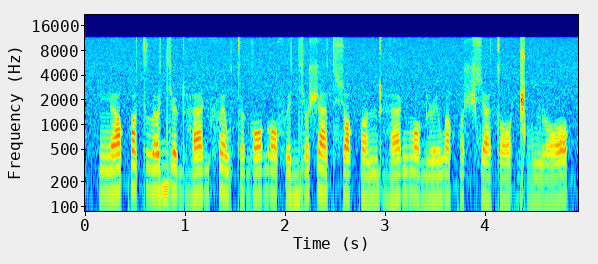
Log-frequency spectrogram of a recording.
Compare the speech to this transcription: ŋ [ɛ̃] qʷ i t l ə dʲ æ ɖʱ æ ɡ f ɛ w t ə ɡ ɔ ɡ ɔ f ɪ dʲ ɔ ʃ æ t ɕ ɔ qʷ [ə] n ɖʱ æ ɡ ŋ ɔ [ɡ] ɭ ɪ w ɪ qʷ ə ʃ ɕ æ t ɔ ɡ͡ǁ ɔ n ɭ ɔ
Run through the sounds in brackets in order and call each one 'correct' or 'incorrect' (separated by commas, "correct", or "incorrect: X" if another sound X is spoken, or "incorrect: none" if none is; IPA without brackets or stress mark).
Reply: incorrect: ɛ, incorrect: ɪ, correct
